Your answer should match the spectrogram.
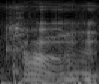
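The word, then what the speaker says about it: Karm: It cut them off, making the islands of Calm, not spelled like calm, like not angry. It's spelled K-A-R-M, and Sap.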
